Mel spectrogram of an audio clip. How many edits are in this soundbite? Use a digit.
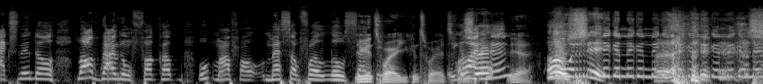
0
